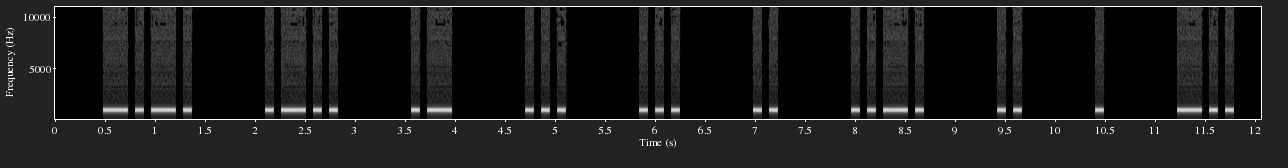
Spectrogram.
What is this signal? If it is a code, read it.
Morse code, heard as a keyed tone, about 15 wpm, spaced as for 8 wpm, 1000 Hz. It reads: CLASSIFIED
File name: qotdfiles / 8wpm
